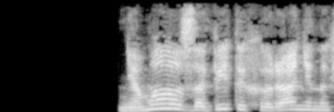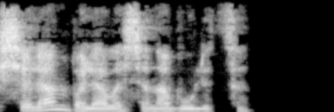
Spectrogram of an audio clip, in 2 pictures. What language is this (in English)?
Belarusian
